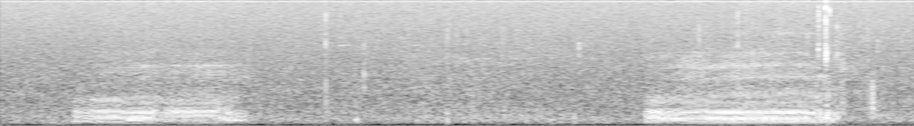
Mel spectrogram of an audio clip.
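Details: Pug, a flat-faced dog, snoring during sleep: two long, buzzing, vibrating inspiratory snores separated by a quiet pause.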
